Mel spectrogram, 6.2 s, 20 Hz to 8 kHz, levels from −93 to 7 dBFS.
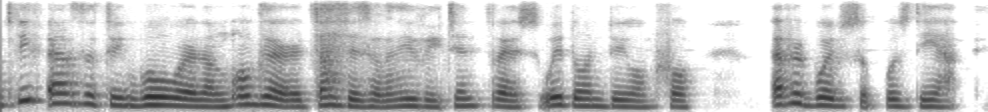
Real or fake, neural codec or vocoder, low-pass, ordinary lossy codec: fake; codec, 16 kHz, 0.5 kbps, FunCodec, trained on LibriTTS, 25 frames a second; 7.2 kHz; Opus, 32 kbps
